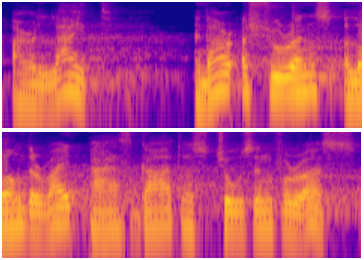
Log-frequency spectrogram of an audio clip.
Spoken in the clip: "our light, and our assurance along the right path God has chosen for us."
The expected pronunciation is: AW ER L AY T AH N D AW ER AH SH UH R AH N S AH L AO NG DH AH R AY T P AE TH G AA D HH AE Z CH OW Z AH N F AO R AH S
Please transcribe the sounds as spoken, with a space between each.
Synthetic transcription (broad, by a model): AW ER L AY T AH N D AW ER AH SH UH R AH N S AH L AO NG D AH R AY T P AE S G AA D HH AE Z CH OW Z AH N F AO R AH S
